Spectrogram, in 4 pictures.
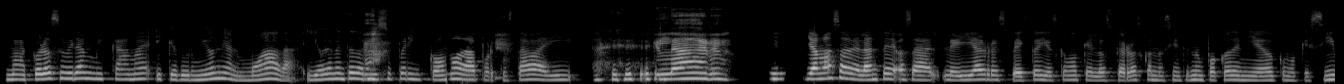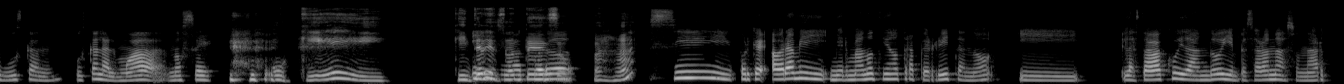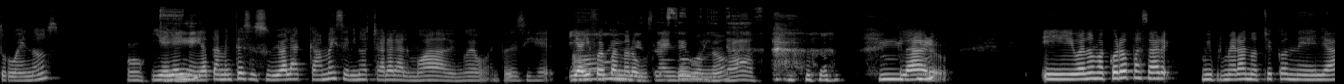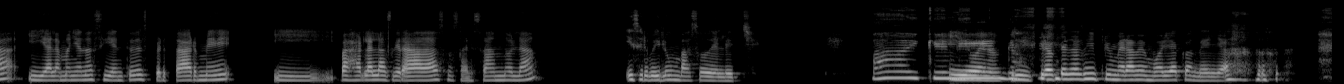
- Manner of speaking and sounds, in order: chuckle; laugh; chuckle; laugh; other background noise; chuckle; chuckle
- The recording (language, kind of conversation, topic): Spanish, podcast, ¿Cuál es un recuerdo de tu infancia que nunca podrás olvidar?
